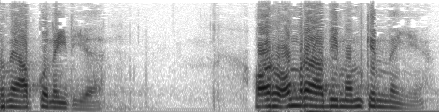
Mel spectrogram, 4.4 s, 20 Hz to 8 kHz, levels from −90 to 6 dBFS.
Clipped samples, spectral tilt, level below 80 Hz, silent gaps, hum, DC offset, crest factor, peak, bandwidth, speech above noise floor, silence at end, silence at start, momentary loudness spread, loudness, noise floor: 0.9%; -7 dB/octave; -44 dBFS; none; none; under 0.1%; 10 dB; 0 dBFS; 8 kHz; 47 dB; 0 s; 0 s; 16 LU; -9 LUFS; -56 dBFS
